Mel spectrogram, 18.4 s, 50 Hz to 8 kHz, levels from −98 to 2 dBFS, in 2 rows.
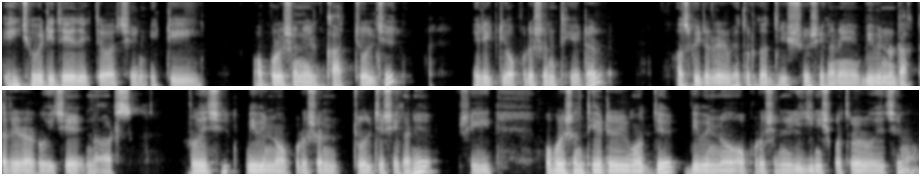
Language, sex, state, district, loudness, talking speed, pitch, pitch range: Bengali, male, West Bengal, Kolkata, -19 LUFS, 125 wpm, 95 Hz, 95-100 Hz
